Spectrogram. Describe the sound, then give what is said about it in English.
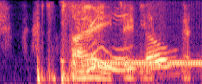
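A phone rings with a steady, mid-pitched electronic tone that holds for over a second, running under a person talking in thin, narrow telephone-line sound. “Okay, so do you hear the phone ringing?”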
